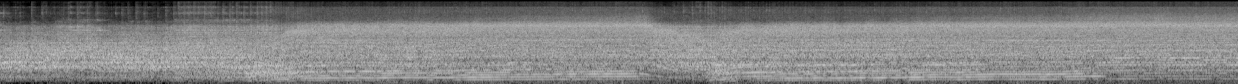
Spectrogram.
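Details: Stihl FS38 string trimmer two-stroke after a no-start fix, swapping in a HIPA aftermarket carburetor: first start on the new carb, choked, revving up, dropping back briefly and climbing again cleanly, pitch following the throttle; runs smoothly and healthily.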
